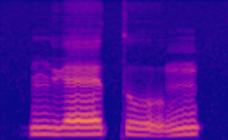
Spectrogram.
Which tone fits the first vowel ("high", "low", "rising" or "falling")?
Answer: rising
